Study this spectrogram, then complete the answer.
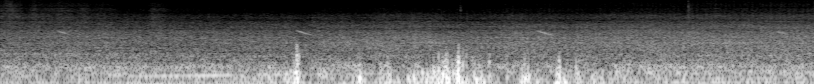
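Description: A truck engine idles close by.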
